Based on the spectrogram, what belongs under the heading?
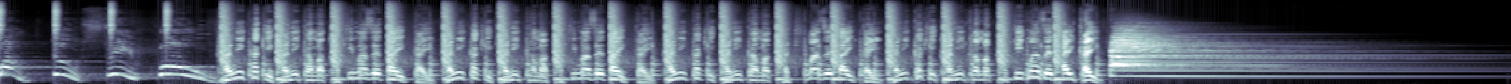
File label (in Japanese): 早口言葉リズム（中級編）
